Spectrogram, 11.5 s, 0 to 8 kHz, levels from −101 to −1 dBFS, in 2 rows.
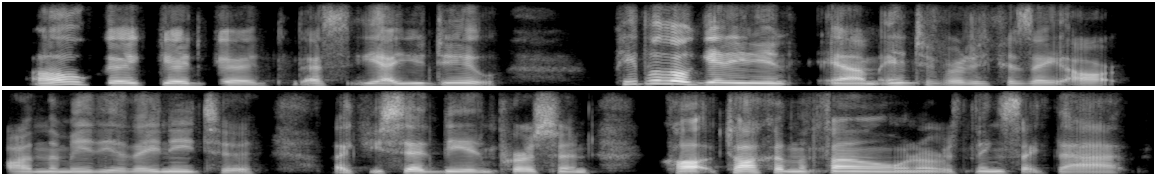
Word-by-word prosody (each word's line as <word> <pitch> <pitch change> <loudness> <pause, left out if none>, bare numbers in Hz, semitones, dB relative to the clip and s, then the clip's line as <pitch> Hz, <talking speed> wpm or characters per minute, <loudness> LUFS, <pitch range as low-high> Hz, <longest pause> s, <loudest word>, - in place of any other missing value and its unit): Oh, 205 +8 +3
good, 165 -1 +2
good, 155 -3 0
good. 135 -1 -3
That's 150 -1 -5
yeah, 150 0 +1
you 300 +1 0
do. 345 +4 -3 0.6
People 270 +5 0
are 245 - +11
getting 180 -5 +4 0.3
in - - 0
um, 70 - +2
introverted 145 -4 -5
'cause 145 -2 -8
they 140 -2 -3
are 135 - -3 0.2
on 140 -1 -4
the 140 - -5
media, 130 0 -6
they 140 0 -3
need 140 -1 -3
to, - - -7 0.4
like - - -5
you - - -7
said, 145 -4 +2
be 145 +1 -1
in 130 -2 -5
person, 145 -4 -2 0.4
call 145 -2 +8
talk 165 0 +6
on 160 -4 +1
the 140 - -3
phone 145 - +1
or 65 - -5
things 145 -1 -5
like - - -7
that. - - -3
145 Hz, 200 wpm, -26 LUFS, 140-165 Hz, 0.6 s, are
